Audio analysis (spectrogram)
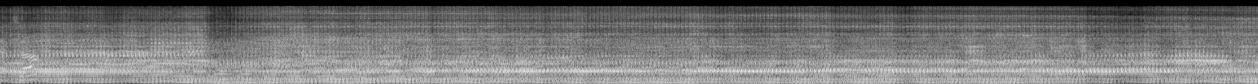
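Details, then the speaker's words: Scroll saw cutting a jigsaw puzzle, with the workpiece guided from behind the blade: a loud, fast rattling hammer rides over the saw's drone. The workpiece is slapping the saw table on each stroke. "that noise is coming from the work piece just hitting onto the bed or the table of the scroll"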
